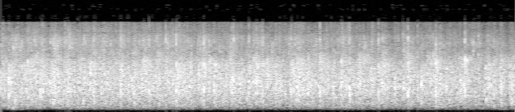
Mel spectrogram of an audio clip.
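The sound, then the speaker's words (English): A church audience claps their hands as a hand-clap offering to the Lord: a dense, sustained burst of applause, many hands at once in steady, loud clapping for several seconds with no speech. “Give the Lord a hand clap offering.”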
